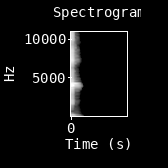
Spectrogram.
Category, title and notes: Sound effects > Objects / House appliances
Drop PipetteDripFast 3 Hit
Water being released from a cosmetic pipette into a small glass jar filled with water, recorded with a AKG C414 XLII microphone.
drop, water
